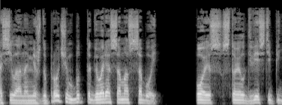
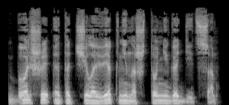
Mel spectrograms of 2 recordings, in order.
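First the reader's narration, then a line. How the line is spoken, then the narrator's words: Muttering. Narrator (Russian): пробормотал Бруно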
